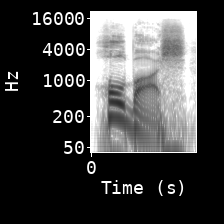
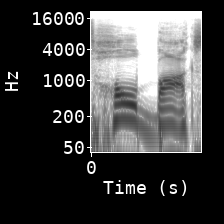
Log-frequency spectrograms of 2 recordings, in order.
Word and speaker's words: Holbox: and everyone kept referencing a place called Isla holbash now the first time I looked it up it's actually spelled h-o-l-b-o-x which is whole box is what I thought but it's uh it's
